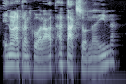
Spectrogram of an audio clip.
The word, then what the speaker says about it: Tucson: Perché Tucson. Se tu mi dici una città americana, io so dov'è. – Sì, sì. – Ma si dice Tucson, però. – Tucson. Oh. – Si scrive Tucson. – Sì.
